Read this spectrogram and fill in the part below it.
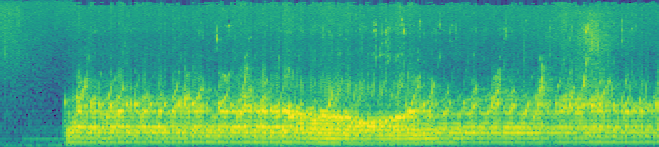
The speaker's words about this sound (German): ja, so hörte die Sendung damals wirklich auf mit einem langen Gurgelgeräusch, auch ein Zeichen für die eher gelassene Stimmung, obwohl sich die Lage ja, wie gesagt, schon ziemlich zuspitzt.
